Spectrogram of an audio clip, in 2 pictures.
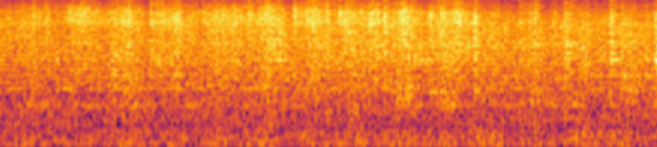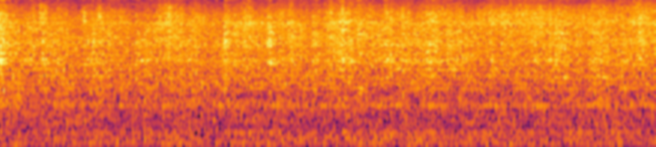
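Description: Empty open-top rock hopper cars of a freight train rolling steadily past, their wheels clacking over the rails.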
